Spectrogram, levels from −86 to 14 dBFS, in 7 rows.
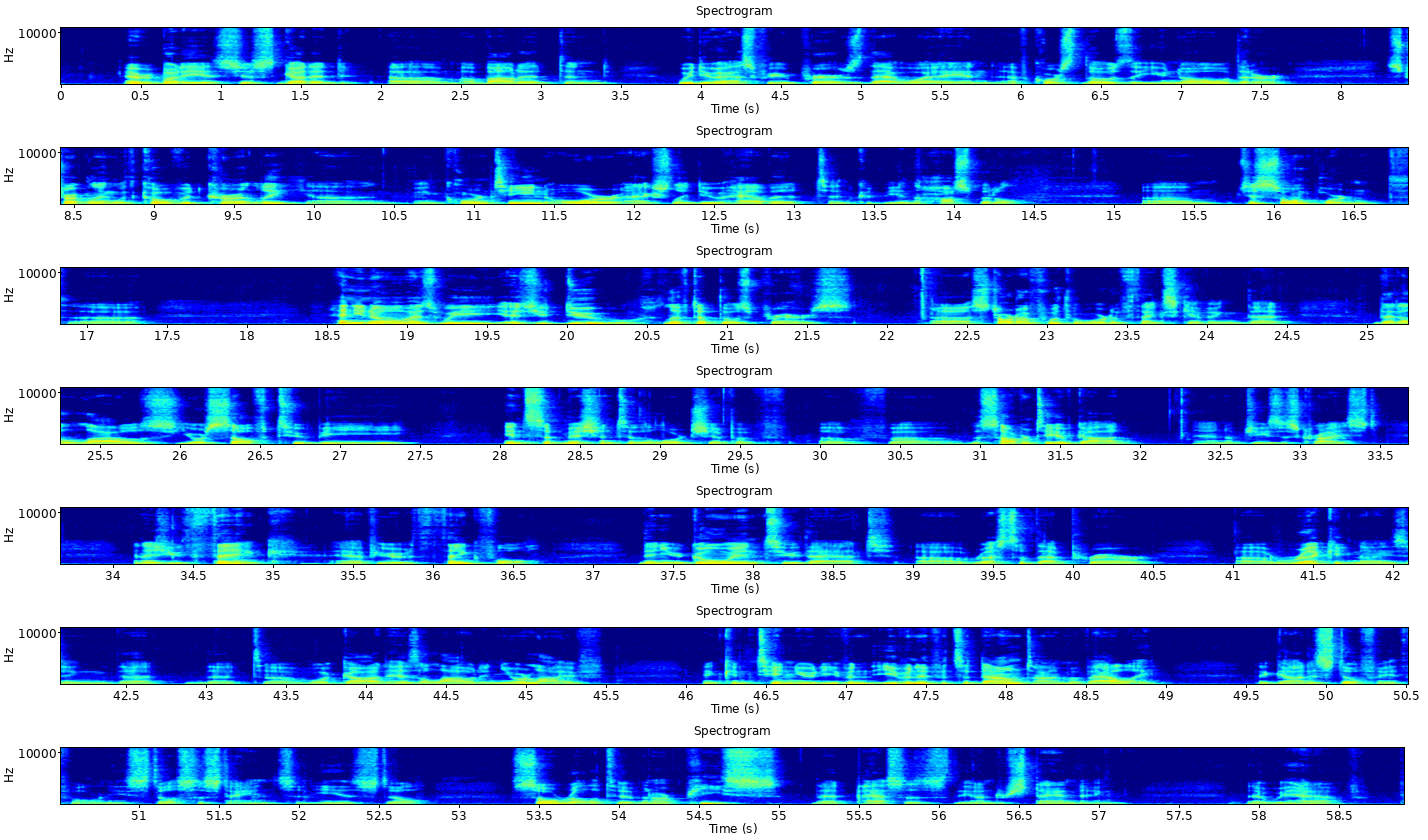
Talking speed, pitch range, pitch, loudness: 155 wpm, 105-120 Hz, 115 Hz, -28 LUFS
